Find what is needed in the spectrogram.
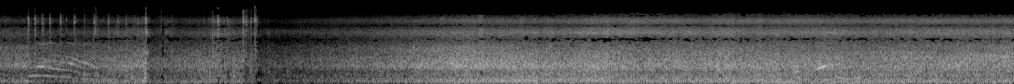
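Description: A few clicks and knocks, then the steady hiss of rain falling outdoors, which swells about three seconds in and holds level.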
